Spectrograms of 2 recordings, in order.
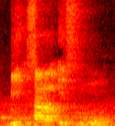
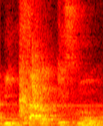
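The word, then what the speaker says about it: بئس الاسم: Ya contohnya ini, bi'sal ismu itu membacanya bukan bi'sal ismu tapi bi'salismu.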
